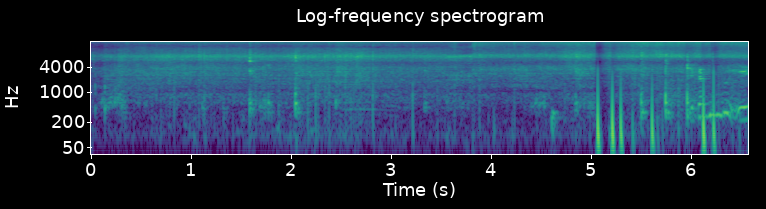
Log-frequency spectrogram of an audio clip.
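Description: Steady sizzling of onion and tomato frying in a pan, with a spoon stirring and clinking against the pan now and then, and brief voices toward the end.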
